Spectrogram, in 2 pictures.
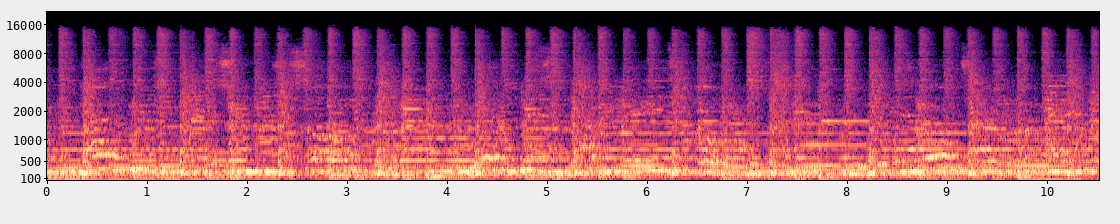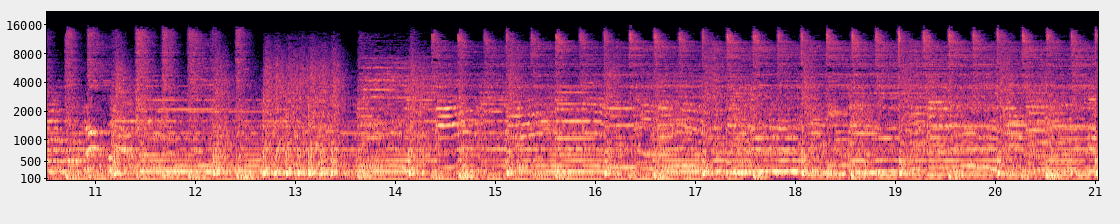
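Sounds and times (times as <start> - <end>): deep bass line: 0.0 - 21.0
drum kit beat: 0.0 - 21.0
electric guitars: 0.0 - 21.0.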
